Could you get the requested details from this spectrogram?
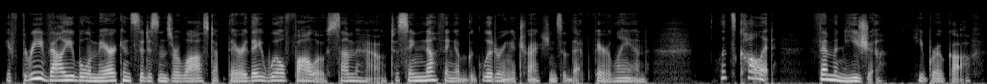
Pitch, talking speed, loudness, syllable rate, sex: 175 Hz, 175 wpm, -20 LUFS, 6.2 syllables/s, female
